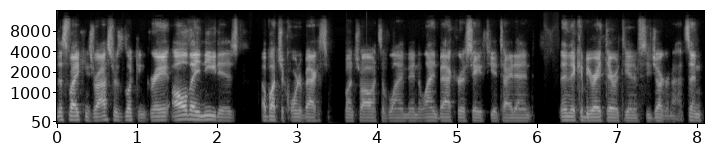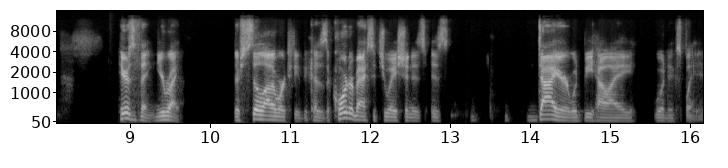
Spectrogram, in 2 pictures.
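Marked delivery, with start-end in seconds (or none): none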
